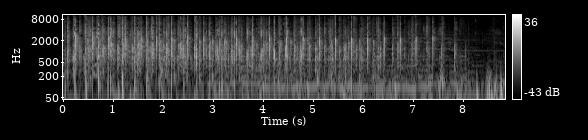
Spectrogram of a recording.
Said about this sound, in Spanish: Bueno, eh, yo propongo un fuerte aplauso para este grupo humano.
